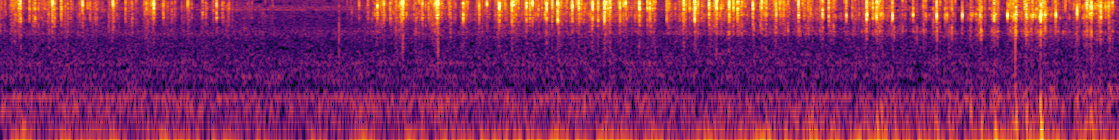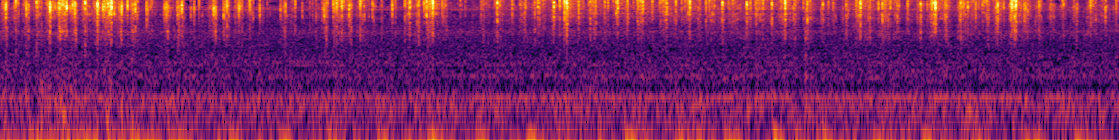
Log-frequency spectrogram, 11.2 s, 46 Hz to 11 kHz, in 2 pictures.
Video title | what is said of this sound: ASMR - Seiko SBDC053 Watch Sounds (Whispers, Tapping, Scratching, and Turning) | the bracelet is jingly, just a bit. However, it's a very dense sounding jingly sound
